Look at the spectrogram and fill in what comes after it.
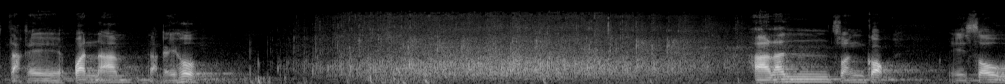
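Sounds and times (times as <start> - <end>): audience clapping: 2.8 - 8.0.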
